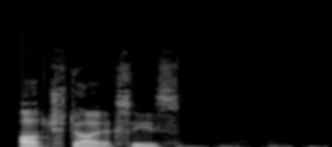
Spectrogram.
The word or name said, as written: archdiocese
